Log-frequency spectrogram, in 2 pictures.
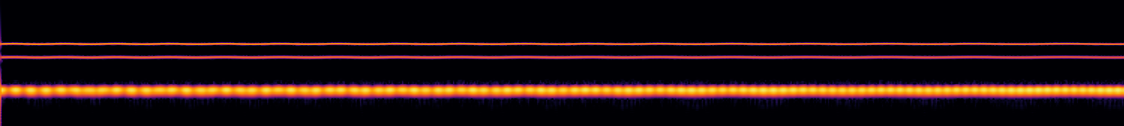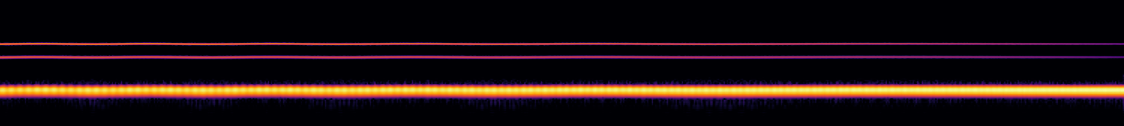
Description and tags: Long stereo sine wave intended as a bell pad created with Cool Edit. File name indicates pitch/octave.
synth, multisample, pad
